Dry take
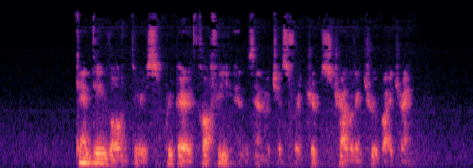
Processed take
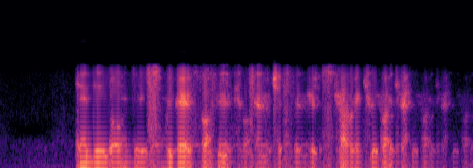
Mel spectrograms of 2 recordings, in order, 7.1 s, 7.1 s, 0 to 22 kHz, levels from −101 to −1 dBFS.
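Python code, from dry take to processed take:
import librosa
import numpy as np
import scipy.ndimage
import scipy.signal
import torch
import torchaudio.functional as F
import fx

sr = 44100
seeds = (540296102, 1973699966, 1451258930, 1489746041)

y = fx.cvsd(x, sr, bps=32000)
y = fx.high_shelf(y, sr, hz=2200.0, db=9.5, at=(1.61, 4.25))
y = fx.lpc_monotone(y, sr, seeds[0], pitch_hz=140.0, order=10)
y = fx.rotary_switch(y, sr, hz=0.7, then_hz=7.0, switch_at_s=5.61)
y = fx.echo_filtered(y, sr, ms=607, feedback_pct=39, hz=2900.0, wet_db=-15.5)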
